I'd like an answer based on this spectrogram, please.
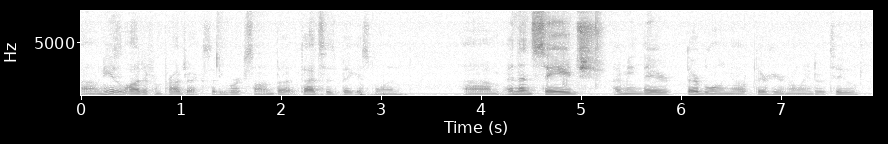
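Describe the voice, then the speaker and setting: The voice, dark and mellow and somewhat breathy, moves at a fairly quick pace with fairly even intonation. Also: man, medium pitch for a man. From US South, South Carolina. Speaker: singer and songwriter. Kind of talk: casual chat.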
